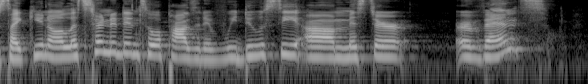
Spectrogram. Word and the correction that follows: Ovince: Saint-Per, yeah. If I said that properly. – Yeah. Ovince. Well, we're going to have to work on these last name. – Ovince Saint-Per.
